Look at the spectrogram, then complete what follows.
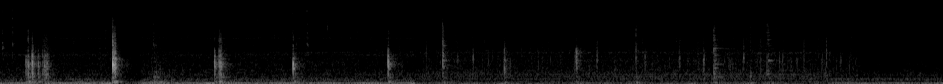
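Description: Clicks and knocks of a bladed roller meat tenderizer pressed and rolled over a raw steak on a plastic cutting board. About four seconds in, this gives way to lighter ticks of a wooden spatula stirring a simmering sauce in a stainless frying pan, with a faint sizzle.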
